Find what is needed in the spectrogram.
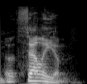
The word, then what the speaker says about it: thallium: Thallium rhymes with valium, but it's rat poison.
